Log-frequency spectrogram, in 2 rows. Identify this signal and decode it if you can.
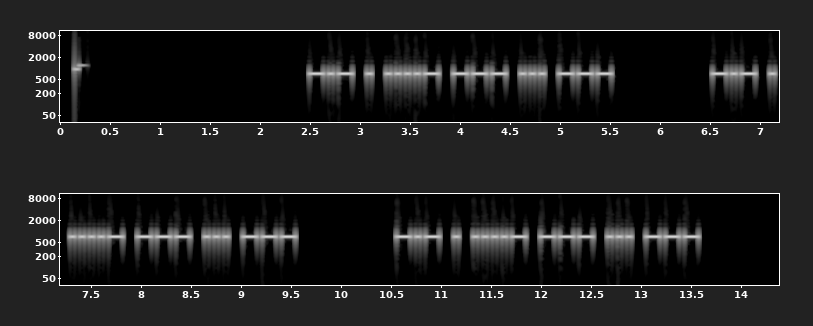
Morse code, heard as a keyed tone, about 25 wpm, 700 Hz. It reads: KE4OSO KE4OSO KE4OSO
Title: USA Call Signs - 6 Characters - Repeated 3x - 25wpm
